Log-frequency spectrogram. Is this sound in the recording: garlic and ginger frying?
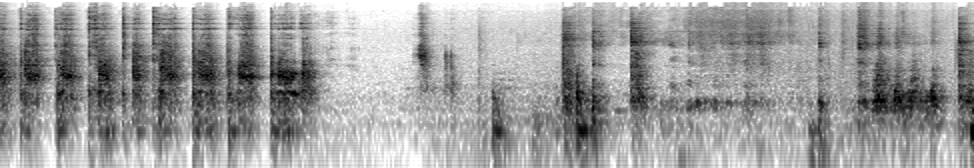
yes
